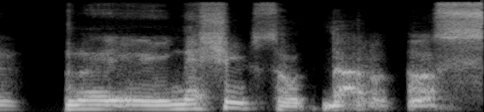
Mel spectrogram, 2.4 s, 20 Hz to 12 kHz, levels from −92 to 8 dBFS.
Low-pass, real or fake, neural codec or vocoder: 10.8 kHz; fake; autoencoder, 48 kHz, 32 numbers a frame, DAC-VAE, trained on Japanese speech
